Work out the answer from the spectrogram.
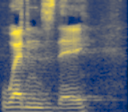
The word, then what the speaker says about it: Wednesday: is named after Odin that's why there's a silent D in wednessday but in French it's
